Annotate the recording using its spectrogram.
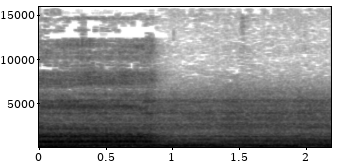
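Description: Death metal band playing live: the drums and low end drop out about half a second in, leaving distorted electric guitar ringing on a sustained held note.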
